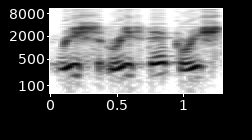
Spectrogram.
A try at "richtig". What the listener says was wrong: Richtig. Richtig. There's no S in the middle. Tick. It's a very soft K.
